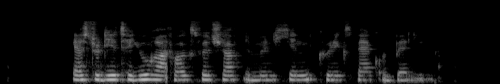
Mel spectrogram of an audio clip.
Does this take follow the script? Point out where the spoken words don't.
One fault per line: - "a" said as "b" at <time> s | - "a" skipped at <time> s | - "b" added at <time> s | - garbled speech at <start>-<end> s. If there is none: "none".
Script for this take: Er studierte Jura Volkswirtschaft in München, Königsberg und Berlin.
none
